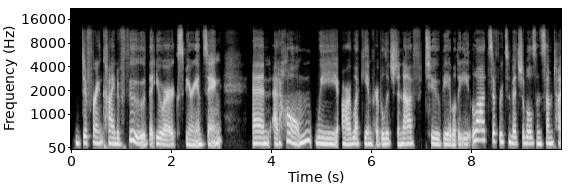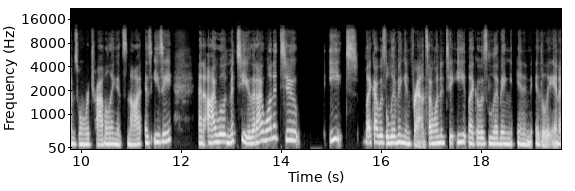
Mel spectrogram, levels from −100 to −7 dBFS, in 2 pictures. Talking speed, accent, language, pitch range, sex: 195 wpm, American, English, 160-210 Hz, female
